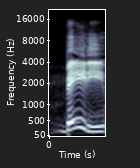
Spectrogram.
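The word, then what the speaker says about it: Badie: on Jerry duty but with with Beatty which is how the Missouri renunciation guide said dead but batty how the Broncos said when they introduced him although they didn't include him on their pronunciation guide but we'll move on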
